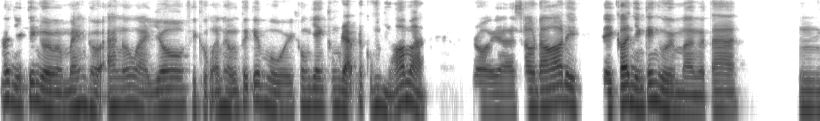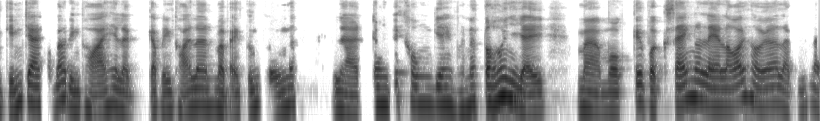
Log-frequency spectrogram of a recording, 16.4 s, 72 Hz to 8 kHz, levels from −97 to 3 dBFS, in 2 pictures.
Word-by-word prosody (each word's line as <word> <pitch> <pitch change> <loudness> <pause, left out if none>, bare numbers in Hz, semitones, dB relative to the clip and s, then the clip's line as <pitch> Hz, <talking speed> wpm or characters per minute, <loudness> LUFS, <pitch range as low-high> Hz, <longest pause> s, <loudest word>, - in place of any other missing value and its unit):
có 160 - +1
những 130 -1 -2
cái 160 - 0
người 125 -5 +3
mà 110 -1 0
mang 120 +4 -1
đồ 115 -3 -2
ăn 125 +2 -2
ở 130 - -2
ngoài 115 -6 -4
vô 125 +1 0
thì 115 - -7
cũng - - -7
ảnh 115 - -2
hưởng 115 -1 -2
tới 140 - -3
cái 155 - 0
mùi, 110 -5 -3
không 130 +1 -5
gian 125 -1 0
cong 125 +1 -7
rạp 115 - +2
nó 145 - -6
cũng 125 0 -6
nhỏ 115 +7 0
mà. 150 -8 +2 0.5
Rồi, 105 -1 -3
à, 100 -1 -3
sau 120 0 0
đó 130 +5 +3
đi, 140 -4 +1 0.3
thì - - +3
có 145 - +8
những 130 -4 +1
cái 155 - +2
người 120 -8 +1
mà 100 -1 -2
người 95 0 -3
ta, 110 +1 -3 0.6
ừm, 115 -1 -5
kiểm 115 +7 -1
tra 150 -3 +5
thông 145 - -19
báo 155 +4 +2
điện 115 -2 -1
thoại 110 -2 +1
hay 130 +1 -1
là 110 -3 0 0.2
cặp 115 +1 -2
điện 110 +1 -1
thoại 110 -1 -1
lên, 125 -1 +1
mà 115 -3 +3
bạn 105 - -3
tưởng 120 +3 -2
tượng 105 +5 -1
đó 135 - -1 0.4
là 105 -4 0
trong 135 0 +2
cái 160 - -7
không 135 -2 -3
gian 135 -3 +2
mà 115 - -3
nó 140 +4 +1
tối 150 +7 +8
như 175 -4 +5
vậy 110 -1 +3 0.3
mà 115 -3 +1
một 110 +1 -1
cái 155 - +3
vật 145 - -1
sáng 140 +5 +4
nó 175 - +4
le 135 -4 +4
lói 130 +5 +3
thôi 130 -7 +1
á 140 - 0
là 135 - -2
cũng 120 - -10
là 130 -4 -4
125 Hz, 295 wpm, -23 LUFS, 110-135 Hz, 0.6 s, có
